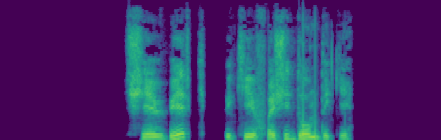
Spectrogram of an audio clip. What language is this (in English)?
Kurdish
